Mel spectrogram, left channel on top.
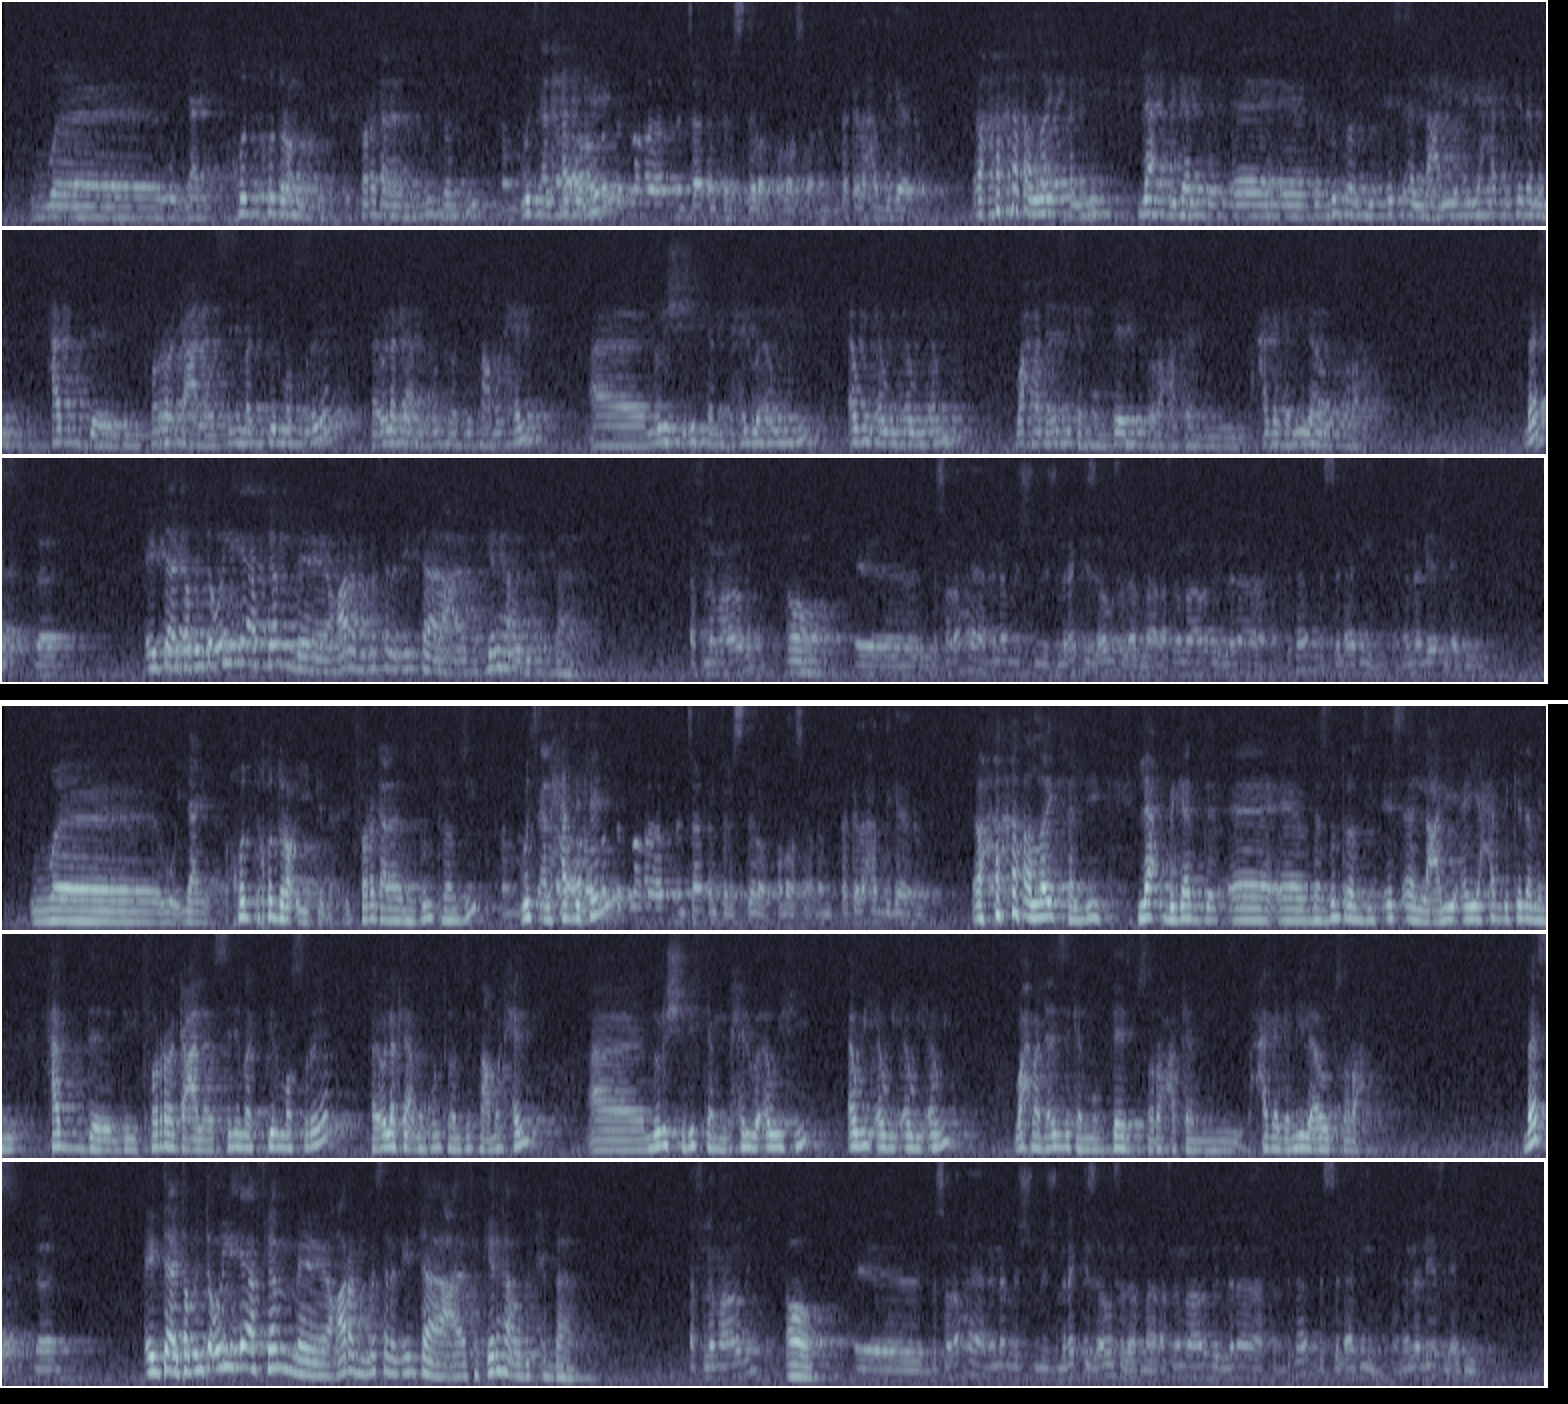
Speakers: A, on the right (about 65°); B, on the right (about 85°).
A: و... ويعني خد خد رأيي كده اتفرج على مسجون
B: مم.
A: ترانزيت
B: انا
A: واسأل حد
B: انا انا
A: تاني
B: وضحت رايك من ساعه انترستيلر خلاص يعني انت كده حد جامد
A: <laughs> الله يخليك لا بجد آه، آه، مسجون ترانزيت اسأل عليه اي حد كده من حد بيتفرج على سينما كتير مصرية هيقولك لا مسجون ترانزيت معمول حلو آه، نور الشريف كان حلو قوي فيه قوي قوي قوي
B: مم.
A: قوي واحمد عز كان ممتاز بصراحه كان حاجه جميله قوي بصراحه بس
B: ده
A: انت طب انت قول
B: طب
A: لي ايه افلام آه، عربي مثلا انت ع- فاكرها او بتحبها
B: افلام عربي
A: اه
B: أه بصراحه يعني انا مش مش مركز قوي في الأف- مع الافلام العربي اللي انا حبيتها بس القديم يعني انا ليا في القديم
